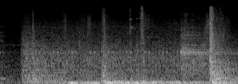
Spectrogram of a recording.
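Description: Movie soundtrack: a car engine running with street noise under background music.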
